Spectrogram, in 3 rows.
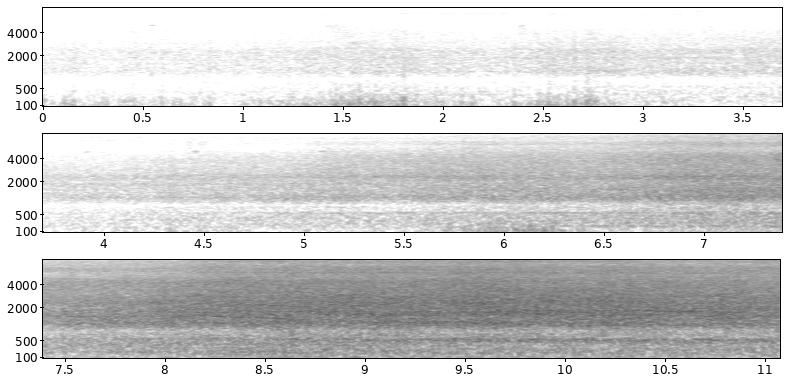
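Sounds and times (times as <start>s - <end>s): train passing at speed: 2.8s - 11.0s.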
